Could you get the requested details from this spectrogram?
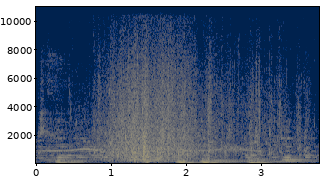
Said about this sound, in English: He paddles deeper in, then starts to swim.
